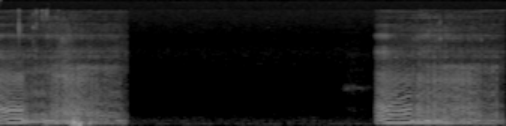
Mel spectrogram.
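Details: Pug dog snoring while asleep.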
